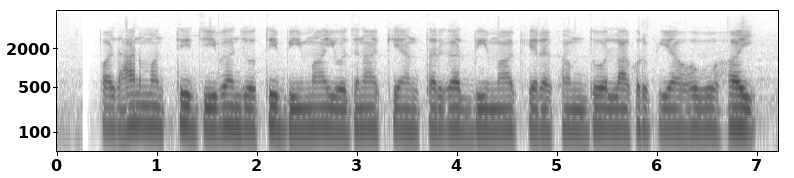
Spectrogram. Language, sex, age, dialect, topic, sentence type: Magahi, male, 18-24, Southern, banking, statement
